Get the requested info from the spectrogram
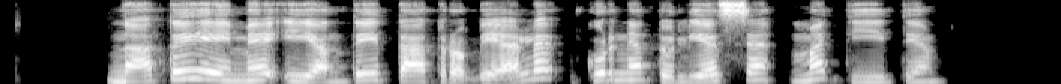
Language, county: Lithuanian, Telšiai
